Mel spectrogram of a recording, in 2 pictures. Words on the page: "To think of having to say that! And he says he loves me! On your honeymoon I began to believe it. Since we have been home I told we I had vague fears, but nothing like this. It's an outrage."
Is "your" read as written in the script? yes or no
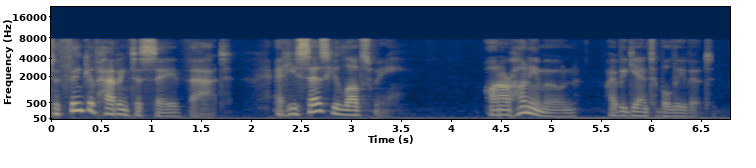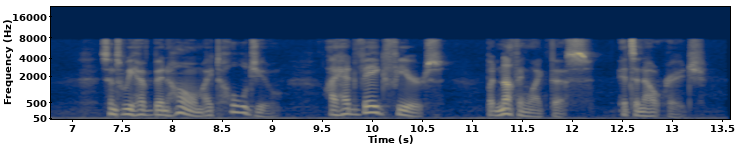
no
